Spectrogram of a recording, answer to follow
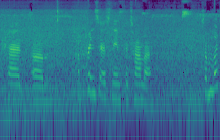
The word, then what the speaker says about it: Katama: a little prayer at the marley room um katama is actually how it's pronounced means place to fish to fish yeah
